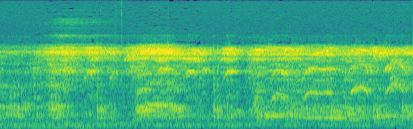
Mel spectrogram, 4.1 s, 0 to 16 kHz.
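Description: A recorded audio track for a children's animal song starting to play, with music and animal-like calls and cries; the sound is cut off above about 4 kHz.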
